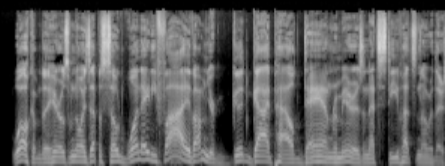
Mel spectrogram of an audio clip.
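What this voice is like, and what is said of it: Exaggerated radio announcer voice. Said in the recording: “That's such a good radio voice.”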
